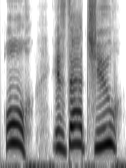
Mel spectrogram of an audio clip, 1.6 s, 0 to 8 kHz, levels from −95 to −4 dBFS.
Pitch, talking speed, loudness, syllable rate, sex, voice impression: 285 Hz, 150 wpm, -15 LUFS, 3.6 syllables/s, male, very masculine, very middle-aged, thick, very tensed, powerful, bright, slightly soft, clear, fluent, cool, intellectual, very refreshing, sincere, slightly calm, friendly, reassuring, slightly unique, slightly elegant, slightly wild, slightly sweet, lively, kind, slightly intense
